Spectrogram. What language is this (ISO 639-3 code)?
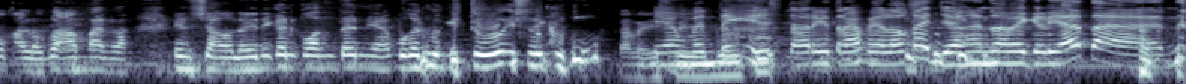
ind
